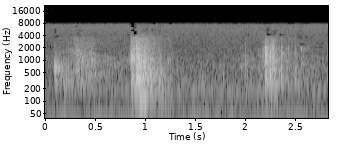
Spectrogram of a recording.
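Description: Door with a push-button lock in its knob being shut, heard as three separate wooden knocks and thumps, the second the loudest, over a quiet background.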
